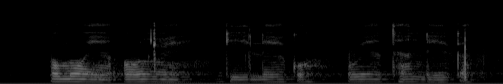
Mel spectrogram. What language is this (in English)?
South Ndebele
